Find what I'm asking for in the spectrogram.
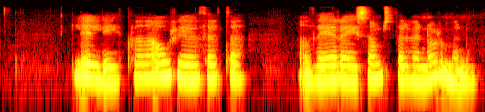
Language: Icelandic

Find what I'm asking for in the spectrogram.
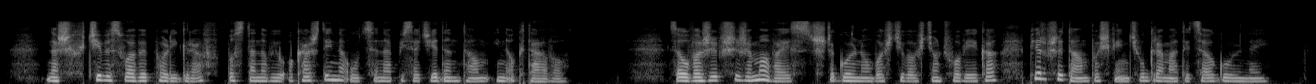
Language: Polish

